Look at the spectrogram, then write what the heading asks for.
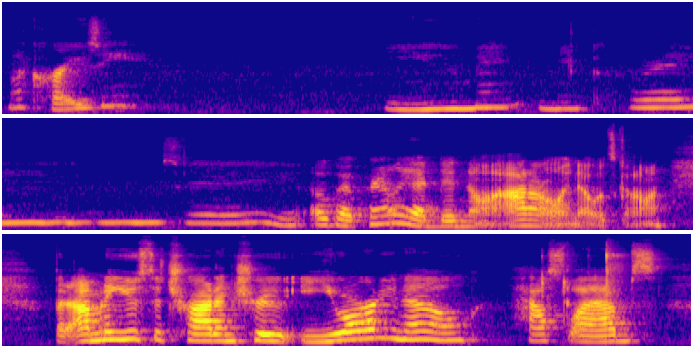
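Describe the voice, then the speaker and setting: Woman in her twenties, sassy beauty chat, bright clear tone, slightly high voice. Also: moderate pace, a little hiss or hum. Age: 20s. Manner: chatty, sassy, animated asides. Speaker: beauty vlogger. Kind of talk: casual get-ready-with-me chat. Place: home, at her parents' house.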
